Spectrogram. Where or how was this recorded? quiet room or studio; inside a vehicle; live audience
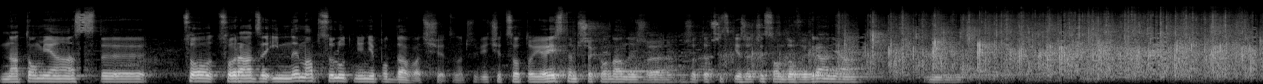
live audience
